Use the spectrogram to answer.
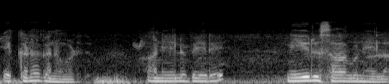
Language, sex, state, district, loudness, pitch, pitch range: Telugu, male, Andhra Pradesh, Sri Satya Sai, -18 LUFS, 145 Hz, 135-155 Hz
